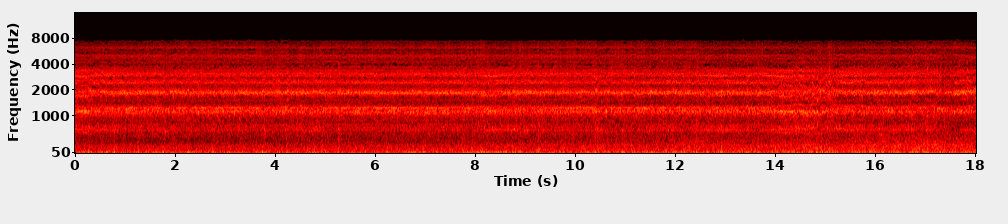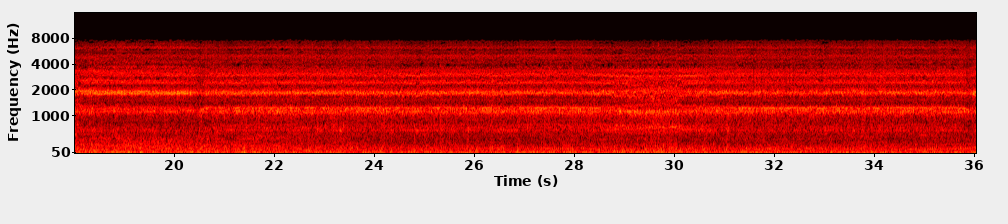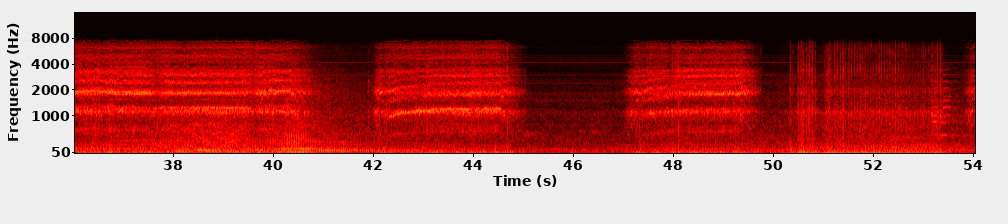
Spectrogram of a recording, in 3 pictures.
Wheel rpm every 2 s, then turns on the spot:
160, 160, 160, 160, 160, 160, 160, 160, 160, 160, 160, 160, 160, 160, 160, 160, 160, 160, 160, 160, 60, 120, 70, 40, 120, 20, 30.
50-54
